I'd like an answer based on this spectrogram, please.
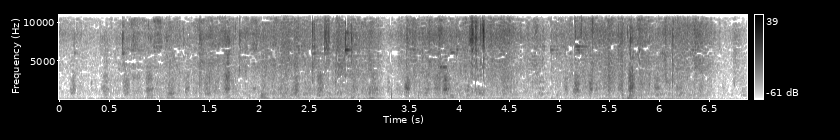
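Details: Fidji, a three-month-old Border Collie full of energy and new companion of Hyona, pants in quick breathy bursts, with soft voices talking nearby and a few small knocks.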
